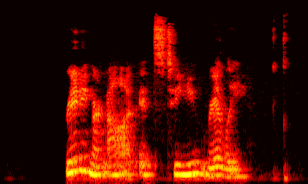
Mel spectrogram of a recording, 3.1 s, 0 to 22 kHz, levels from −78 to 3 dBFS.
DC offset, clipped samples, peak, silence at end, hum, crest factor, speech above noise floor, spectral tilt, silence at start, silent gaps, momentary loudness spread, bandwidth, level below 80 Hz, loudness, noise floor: under 0.1%; under 0.1%; -6 dBFS; 0.2 s; none; 16 dB; 53 dB; -4 dB/octave; 0.65 s; none; 19 LU; 16 kHz; -62 dBFS; -21 LUFS; -74 dBFS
